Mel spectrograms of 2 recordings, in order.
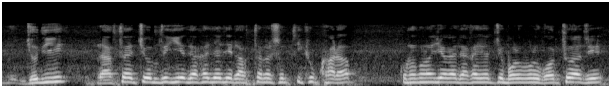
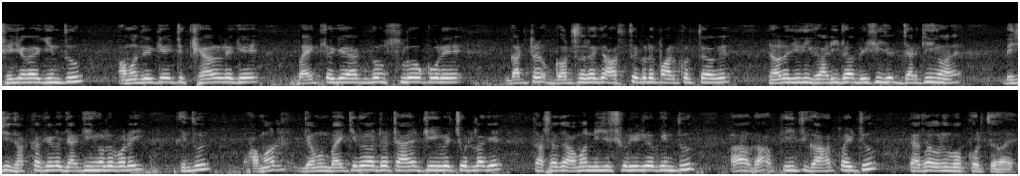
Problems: constant background noise, continuous background conversations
